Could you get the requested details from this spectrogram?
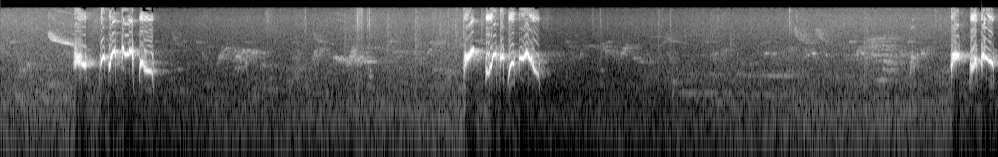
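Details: Red-whiskered bulbul giving doubled 'berl' style phrases meant for young birds to copy: three short bursts of quick wavering whistled notes about four seconds apart, separated by quiet stretches with faint softer chirps.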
